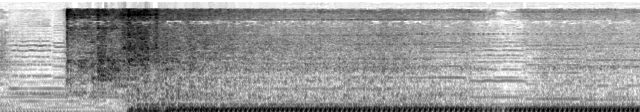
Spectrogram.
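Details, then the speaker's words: Honda folding-roof sports car, carbureted, first start after oil injected into cylinders and full fluid flush: cranks briefly, catches and settles into a smooth, even low idle with a steady beat, no knocks or misses; rock-steady idle. "It's absolutely silky smooth. The idle is rock steady."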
